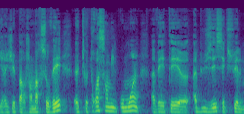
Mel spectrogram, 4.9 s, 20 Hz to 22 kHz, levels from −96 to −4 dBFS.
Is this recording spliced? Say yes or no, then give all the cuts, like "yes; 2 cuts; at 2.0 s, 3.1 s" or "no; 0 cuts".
yes; 2 cuts; at 1.7 s, 2.4 s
